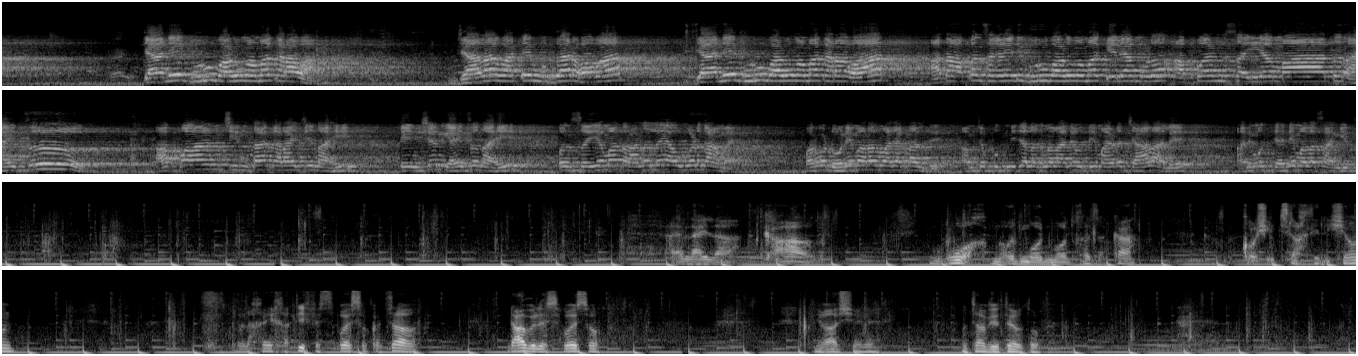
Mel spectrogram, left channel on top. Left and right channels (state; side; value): different; both; correlation 0.00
